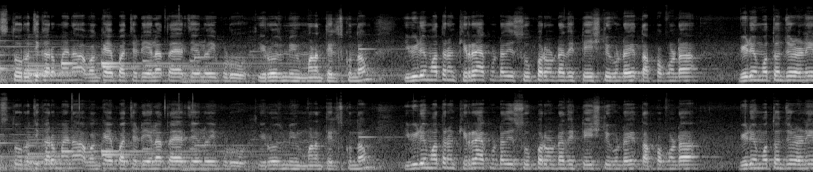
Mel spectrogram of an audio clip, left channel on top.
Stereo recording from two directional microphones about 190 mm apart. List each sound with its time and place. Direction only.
0.1 s speech: 20° left (ahead or behind)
